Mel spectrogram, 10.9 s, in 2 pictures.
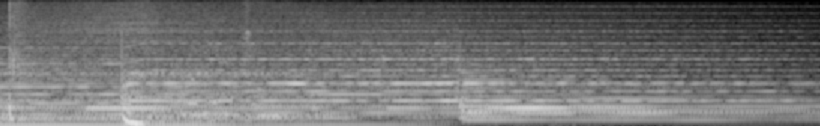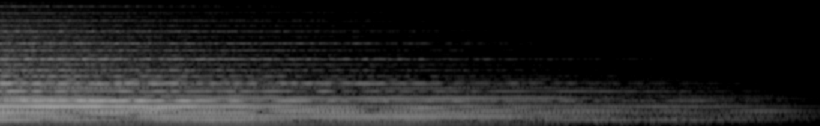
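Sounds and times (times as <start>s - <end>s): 
dark chillstep music: 0.0s - 6.1s.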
